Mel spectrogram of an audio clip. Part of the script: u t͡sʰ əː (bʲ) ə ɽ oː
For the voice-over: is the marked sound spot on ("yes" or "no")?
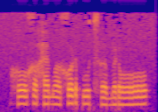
no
